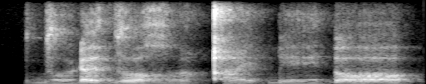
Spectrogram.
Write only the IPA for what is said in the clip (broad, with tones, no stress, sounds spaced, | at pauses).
d o̤˧ ɽ ə˥ d o˩ ʁ o̤˩˧ qʼ e̤˥ ɓ e̤˧˥ ɗ ɔ˥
